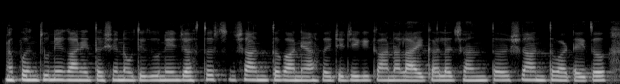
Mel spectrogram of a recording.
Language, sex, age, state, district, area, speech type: Marathi, female, 18-30, Maharashtra, Jalna, urban, spontaneous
